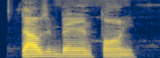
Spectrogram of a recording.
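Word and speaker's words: Thouzan Ban Fauni: It's like thousand, but with like a, like Zan, like spelled like the prescription, like Thousand, T-H-O-U-Z-A-N, and then Ban, B-A-N, Fonny, F-O-U, or F-A-U-N-I, Thousand Band Fonny.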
